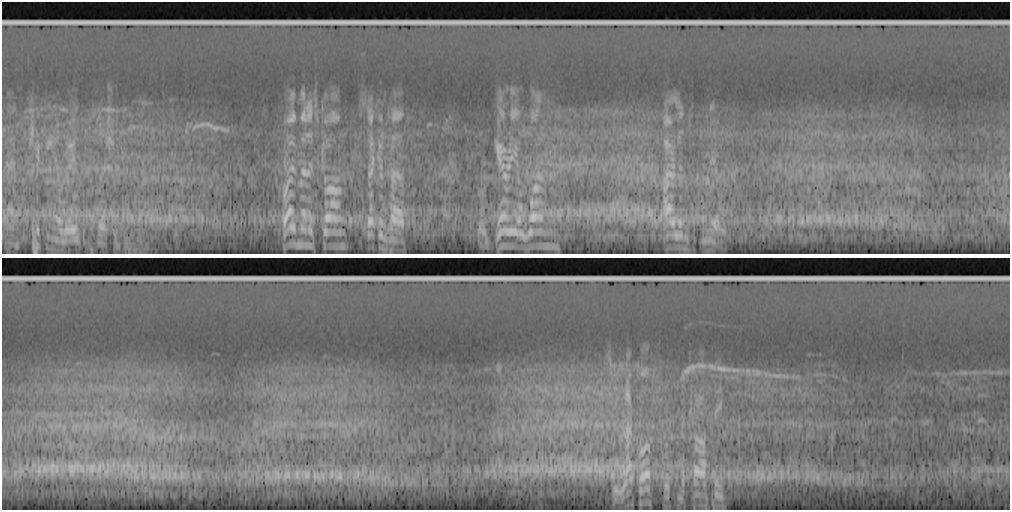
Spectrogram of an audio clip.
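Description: A large stadium crowd murmurs and roars steadily.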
